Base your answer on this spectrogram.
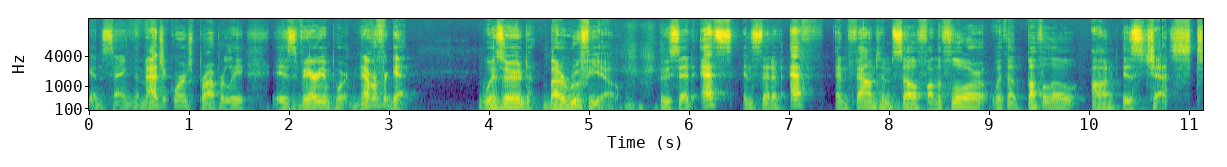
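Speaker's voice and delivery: ordinary talk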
